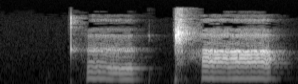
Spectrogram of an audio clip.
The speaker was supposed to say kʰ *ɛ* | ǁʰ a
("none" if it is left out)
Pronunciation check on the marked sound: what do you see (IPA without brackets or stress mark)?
ə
